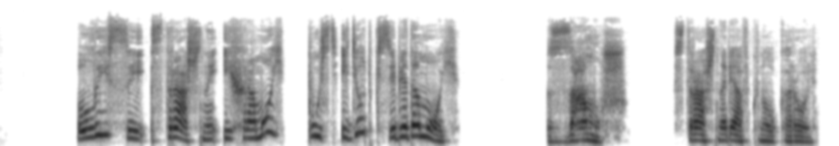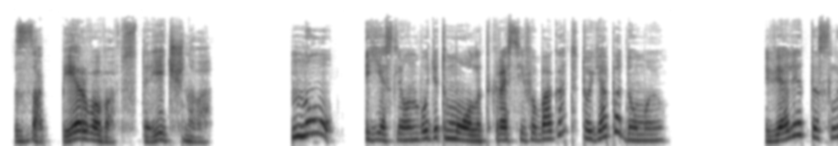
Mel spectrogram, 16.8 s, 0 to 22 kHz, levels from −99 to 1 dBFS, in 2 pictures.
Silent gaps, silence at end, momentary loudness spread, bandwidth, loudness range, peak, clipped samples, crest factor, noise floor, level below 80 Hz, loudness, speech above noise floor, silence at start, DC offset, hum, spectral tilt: 2.85-3.06 s, 4.64-5.47 s, 6.30-6.73 s, 8.19-8.50 s, 10.52-11.29 s, 11.84-12.04 s, 15.10-16.04 s; 0 s; 14 LU; 13.5 kHz; 3 LU; -4 dBFS; under 0.1%; 18 dB; under -90 dBFS; -68 dBFS; -22 LUFS; over 69 dB; 0.8 s; under 0.1%; none; -4 dB/octave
